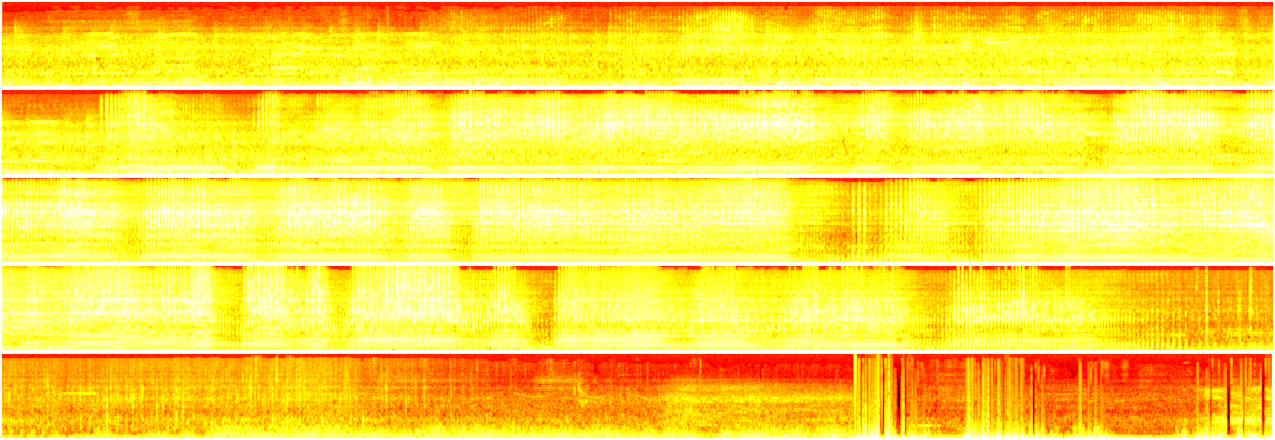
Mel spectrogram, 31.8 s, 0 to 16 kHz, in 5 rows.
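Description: Dirt bike engine revving hard on a steep hill climb, its pitch rising and falling again and again with the throttle. The engine note drops away about 25 seconds in.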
